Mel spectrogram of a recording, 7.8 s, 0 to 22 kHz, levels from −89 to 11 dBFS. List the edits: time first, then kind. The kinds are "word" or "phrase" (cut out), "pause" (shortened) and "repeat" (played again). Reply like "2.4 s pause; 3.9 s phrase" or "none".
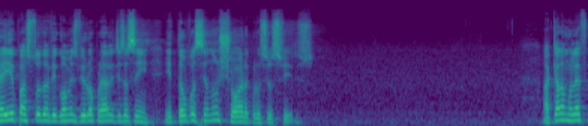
none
